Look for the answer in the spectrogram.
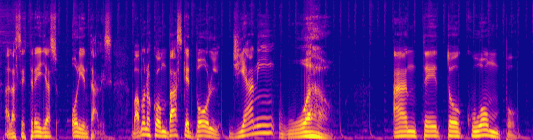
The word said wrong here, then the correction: Antetokounmpo: ¿Lo dije bien? Ok, bueno, Antetokounmpo, así mismo.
